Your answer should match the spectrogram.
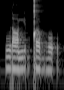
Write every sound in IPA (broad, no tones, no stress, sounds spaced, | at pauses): u ɾ ɑ mʲ a b ǃ ʌ bʱ o ʔ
